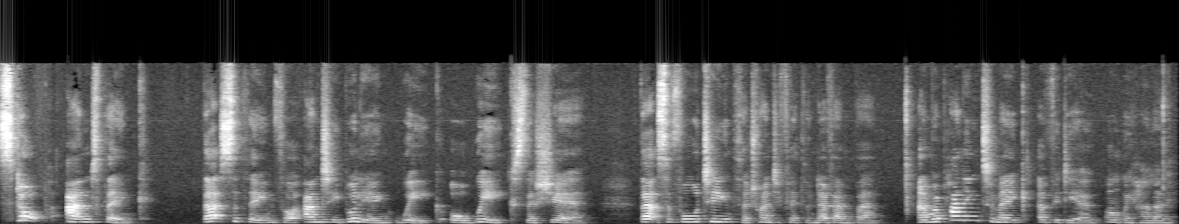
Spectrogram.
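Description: Heard with audible room echo, a woman speaks at a fairly slow pace, with big swings in loudness and ordinary pitch variation. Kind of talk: casual vlog announcement. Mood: warm, earnest. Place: home room. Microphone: camera far.

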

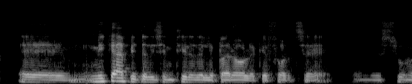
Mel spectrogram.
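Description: A man speaks in a dark, mellow tone, his pitch fairly low. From Calabria, southern Italy. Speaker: audience member. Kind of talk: reflective comment. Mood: reflective, nostalgic. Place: home room. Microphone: video call.

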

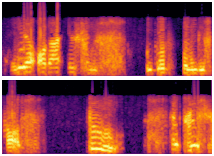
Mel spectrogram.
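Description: Speaking at a moderate pace in a Niger Delta accent, a man swings his pitch very widely, heard with a dry sound with no echo over a quiet background. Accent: Nigerian (Ijaw) English. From Nigeria, Niger Delta. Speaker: militant leader. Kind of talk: phone interview. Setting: phone call. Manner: confident. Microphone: phone line.

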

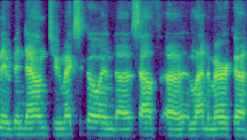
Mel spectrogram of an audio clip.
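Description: A man's monotone, flat voice over a quiet background. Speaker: orthopedic surgeon; presenter. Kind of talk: lecture. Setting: video call. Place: home room. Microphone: video call.

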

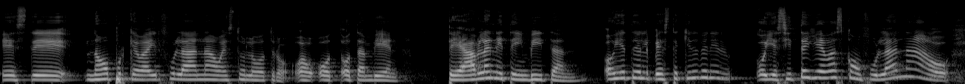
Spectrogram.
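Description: In an unremarkable speaking voice, a woman talks at a moderate pace with fairly high pitch and lively intonation over a quiet background. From Monterrey, Nuevo León, Mexico. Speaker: event producer and businesswoman; interview guest. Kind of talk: interview. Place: studio. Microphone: handheld.

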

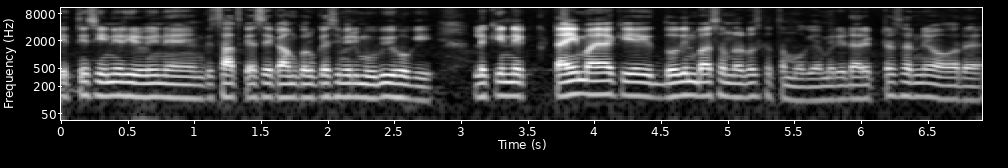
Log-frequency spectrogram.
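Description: A man speaks with hardly any pauses. His intonation is monotone and flat. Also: medium pitch for a man, fairly quick pace. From India, Gorakhpur district (eastern Uttar Pradesh), village; Uttar Pradesh, India. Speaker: film actor. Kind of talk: interview. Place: home room. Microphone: handheld.

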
